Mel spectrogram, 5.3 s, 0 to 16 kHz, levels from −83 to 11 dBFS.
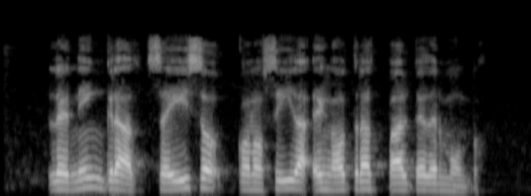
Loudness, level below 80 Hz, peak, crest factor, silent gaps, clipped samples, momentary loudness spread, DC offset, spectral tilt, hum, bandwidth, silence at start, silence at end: -17 LUFS; -62 dBFS; 0 dBFS; 18 dB; none; under 0.1%; 7 LU; under 0.1%; -4.5 dB/octave; none; 8.2 kHz; 0.5 s; 0.55 s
